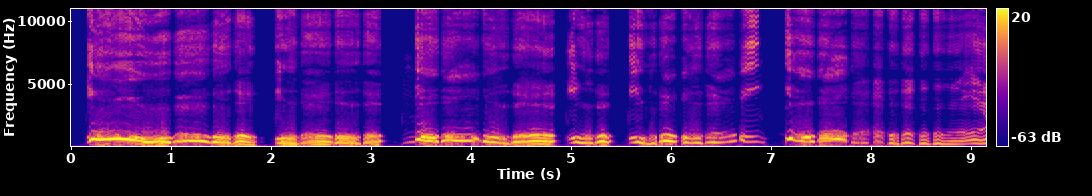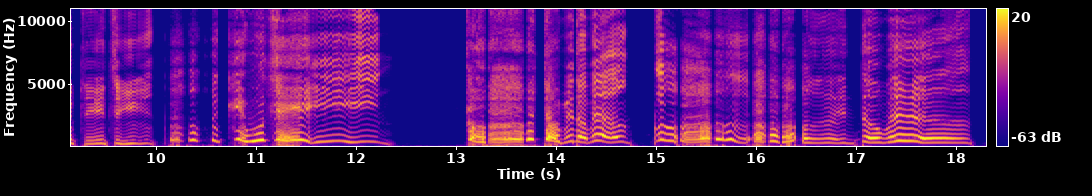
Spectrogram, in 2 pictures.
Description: おほぉっ！♥おっ！♥おっ！♥おっ！♥

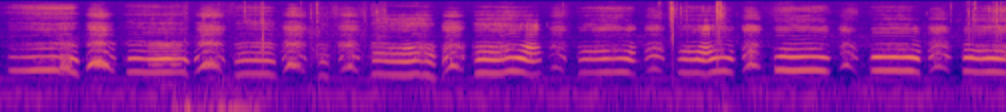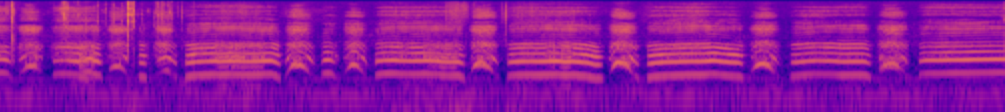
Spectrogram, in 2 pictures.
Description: バイブ放置; イクたびにわけて

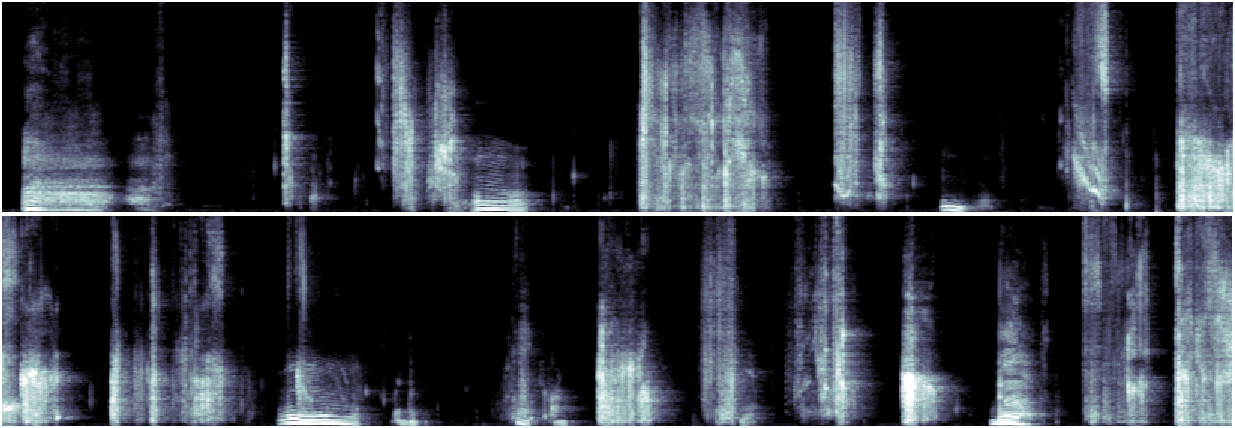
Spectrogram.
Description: フェラ音声; 牧場戦腺; 少尉

